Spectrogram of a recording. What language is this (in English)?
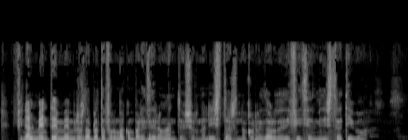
Galician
